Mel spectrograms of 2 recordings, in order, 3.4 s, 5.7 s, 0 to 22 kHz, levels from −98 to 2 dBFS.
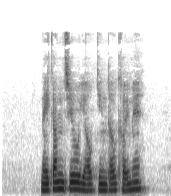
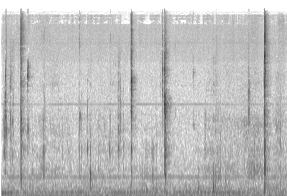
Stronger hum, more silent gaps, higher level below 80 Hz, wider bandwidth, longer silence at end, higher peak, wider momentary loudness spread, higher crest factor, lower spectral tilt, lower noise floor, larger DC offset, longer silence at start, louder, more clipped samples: neither; neither; about the same, -54 dBFS vs -54 dBFS; second, 11.5 kHz vs 18 kHz; first, 0.55 s vs 0.05 s; about the same, 0 dBFS vs 0 dBFS; second, 7 LU vs 26 LU; second, 16 dB vs 32 dB; first, -8.5 dB/octave vs 0.5 dB/octave; first, -65 dBFS vs -49 dBFS; second, under 0.1% vs 0.2%; first, 0.8 s vs 0 s; first, -16 LUFS vs -24 LUFS; neither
